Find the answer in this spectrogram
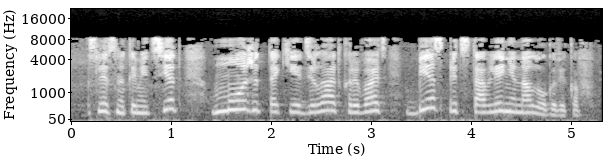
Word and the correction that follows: налоговиков: Или налоговиков? – Лучше налоговиков. – Да. Извините, пожалуйста. Да, это профессиональное ударение.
